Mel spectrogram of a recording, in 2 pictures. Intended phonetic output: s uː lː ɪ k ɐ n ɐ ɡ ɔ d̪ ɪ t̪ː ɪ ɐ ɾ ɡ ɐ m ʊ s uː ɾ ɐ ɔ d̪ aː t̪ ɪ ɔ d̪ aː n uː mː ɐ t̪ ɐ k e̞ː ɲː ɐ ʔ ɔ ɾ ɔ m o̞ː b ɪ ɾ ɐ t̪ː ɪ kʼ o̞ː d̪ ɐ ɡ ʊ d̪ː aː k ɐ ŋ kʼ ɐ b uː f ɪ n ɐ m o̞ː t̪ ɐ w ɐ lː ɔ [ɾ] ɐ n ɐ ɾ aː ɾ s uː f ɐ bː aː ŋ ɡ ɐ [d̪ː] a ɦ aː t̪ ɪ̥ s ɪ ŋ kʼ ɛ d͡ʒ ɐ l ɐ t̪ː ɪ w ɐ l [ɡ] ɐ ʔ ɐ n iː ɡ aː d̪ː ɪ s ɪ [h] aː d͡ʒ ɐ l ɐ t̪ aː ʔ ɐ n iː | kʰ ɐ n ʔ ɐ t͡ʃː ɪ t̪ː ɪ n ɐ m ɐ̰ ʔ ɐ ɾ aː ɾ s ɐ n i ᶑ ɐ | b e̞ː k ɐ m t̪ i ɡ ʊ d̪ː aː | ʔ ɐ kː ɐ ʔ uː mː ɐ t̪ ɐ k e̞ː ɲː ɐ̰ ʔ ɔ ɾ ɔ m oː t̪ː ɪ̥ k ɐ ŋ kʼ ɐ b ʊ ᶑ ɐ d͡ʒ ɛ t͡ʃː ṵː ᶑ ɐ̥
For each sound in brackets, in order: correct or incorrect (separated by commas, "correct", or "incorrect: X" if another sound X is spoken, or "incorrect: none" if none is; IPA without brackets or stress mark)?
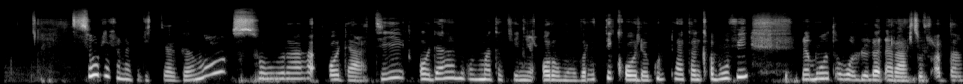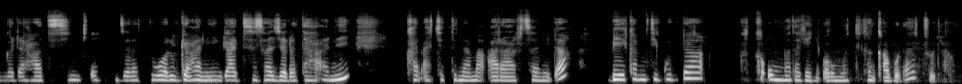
incorrect: l, incorrect: d̪, correct, incorrect: s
